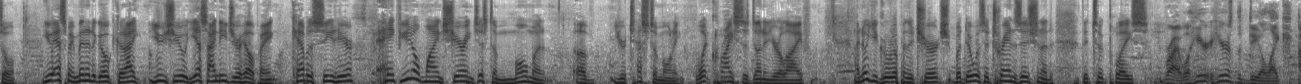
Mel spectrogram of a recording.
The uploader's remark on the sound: Live from the HUB Coffeehouse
